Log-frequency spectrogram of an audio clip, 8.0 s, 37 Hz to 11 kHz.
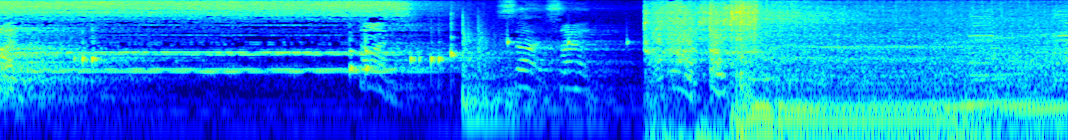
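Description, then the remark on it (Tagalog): After a short tonal jingle and some chirpy sounds, a car engine roars to life and keeps revving loudly, a heavy low rumble filling the last few seconds. “Sikat ako sa syudad tulad ng mga kotse na bububo ng 30% ng aking mga alagad.”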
